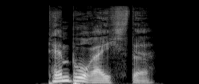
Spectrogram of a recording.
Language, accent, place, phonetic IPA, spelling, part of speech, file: German, Germany, Berlin, [ˈtɛmpoˌʁaɪ̯çstə], temporeichste, adjective, De-temporeichste.ogg
- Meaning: inflection of temporeich: 1. strong/mixed nominative/accusative feminine singular superlative degree 2. strong nominative/accusative plural superlative degree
